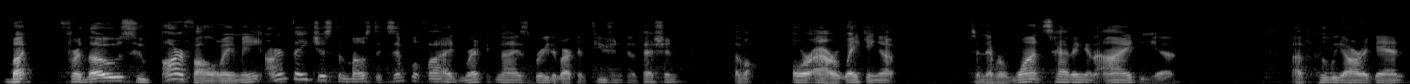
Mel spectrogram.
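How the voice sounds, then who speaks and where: Male poet, low-voiced and husky, for a wry, dramatic reading of humorous autobiographical verse. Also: animated, moderate pace, a bit bright. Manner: theatrical, wry, with emphatic swoops. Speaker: poet reading own work.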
